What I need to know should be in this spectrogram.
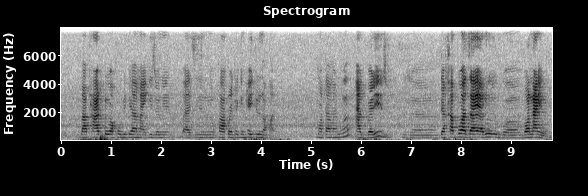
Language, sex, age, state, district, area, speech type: Assamese, female, 30-45, Assam, Sonitpur, rural, spontaneous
